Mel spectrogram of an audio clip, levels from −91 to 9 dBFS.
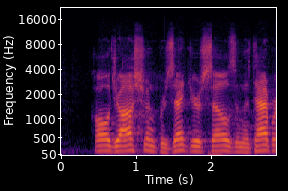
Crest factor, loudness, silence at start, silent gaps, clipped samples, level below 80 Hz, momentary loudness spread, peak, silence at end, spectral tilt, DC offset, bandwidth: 20 dB; -28 LUFS; 0.45 s; none; under 0.1%; -58 dBFS; 8 LU; -8 dBFS; 0 s; -4 dB/octave; under 0.1%; 15.5 kHz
